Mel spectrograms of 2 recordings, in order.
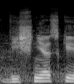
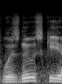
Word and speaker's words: Wiśniewski: My name is Wiśniewski in Polish, Wisniewski in English, and I am known as.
